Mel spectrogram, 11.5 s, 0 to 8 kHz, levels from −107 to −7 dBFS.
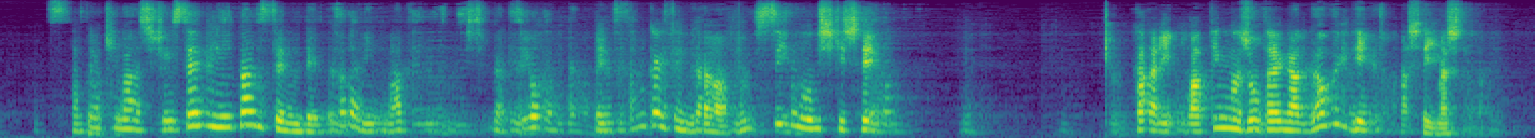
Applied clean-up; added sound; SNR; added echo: neural mask model DeepFilterNet 3.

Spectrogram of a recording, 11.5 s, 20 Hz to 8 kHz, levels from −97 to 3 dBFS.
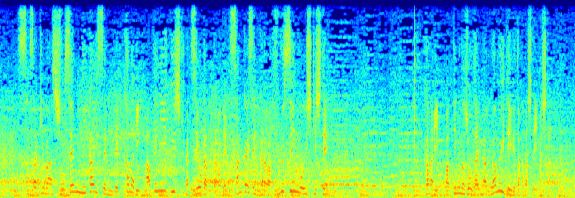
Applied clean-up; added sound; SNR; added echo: none; none; none; none.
